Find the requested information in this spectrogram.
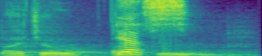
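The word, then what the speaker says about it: baijiu: It's not wine culture, it's spirit culture, but the role of Baijo, am I pronouncing it right? Ba jo has uh it's always been like this big gift thing.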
